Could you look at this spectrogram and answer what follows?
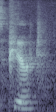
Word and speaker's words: Pier: there's also the Wreckers it's Pier it's Pier it Rhymes Neil Pier Pier I I looked it up I it done the whole thing I've been saying per forever oh well gra gra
